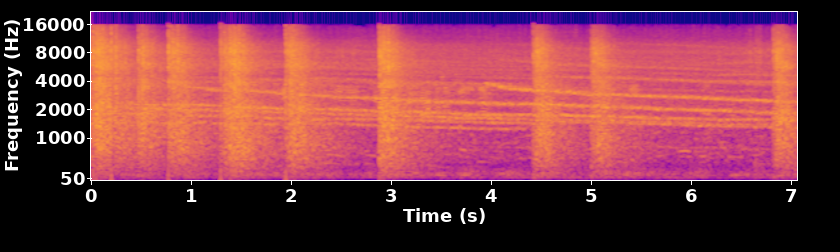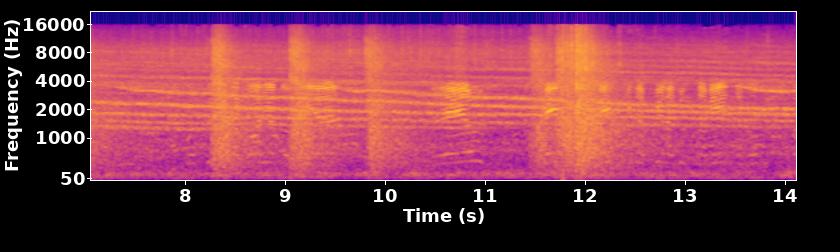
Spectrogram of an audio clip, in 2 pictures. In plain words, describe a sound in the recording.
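Firecrackers bang sharply again and again.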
